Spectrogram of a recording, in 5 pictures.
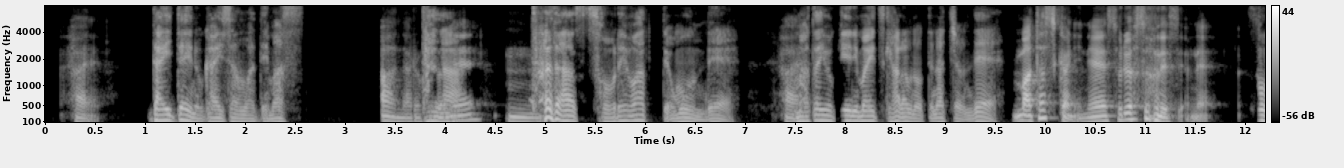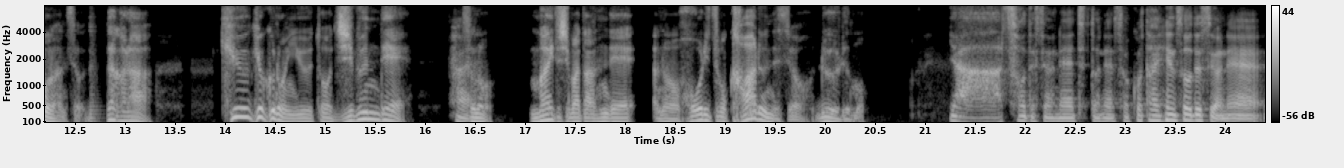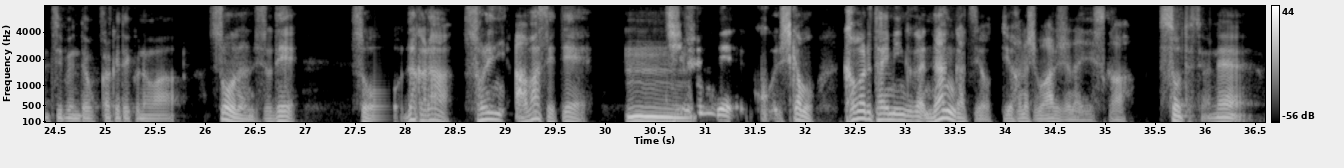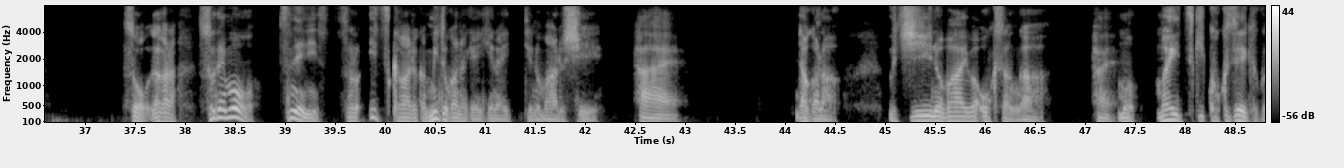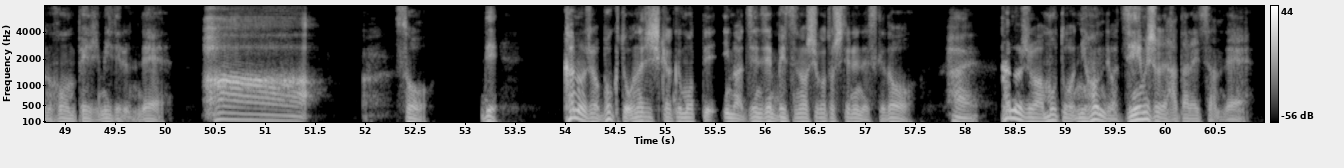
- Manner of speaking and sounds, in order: chuckle; other background noise
- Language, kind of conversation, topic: Japanese, advice, 税金と社会保障の申告手続きはどのように始めればよいですか？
